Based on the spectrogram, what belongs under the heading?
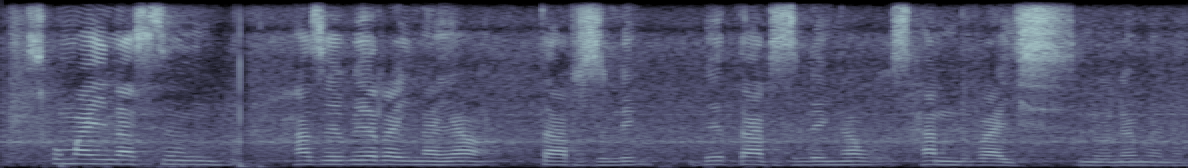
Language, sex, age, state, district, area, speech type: Bodo, female, 60+, Assam, Kokrajhar, rural, spontaneous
